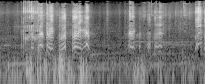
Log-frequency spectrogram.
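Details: Newly acquired pet rainbow lorikeets talking: a rapid phrase of wavering, speech-like syllables in the first two seconds, then softer mumbled chatter and a short squeak at the end.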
